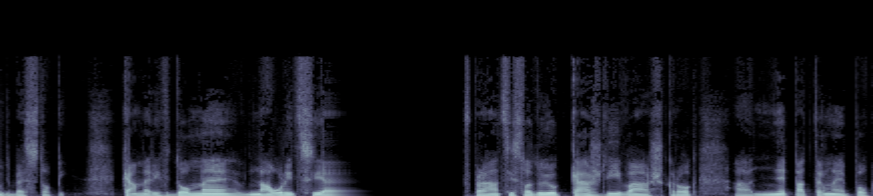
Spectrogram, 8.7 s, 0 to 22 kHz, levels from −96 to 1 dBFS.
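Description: Speech clip with a long network dropout, likely: audio stopped arriving after "v dome na" at 3.25 s, so the receiver stretched the last sound into a fading buzz before about 0.99 s of silence, resuming at 4.66 s on "práci sledujú každý váš" with roughly 1.4 s lost.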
